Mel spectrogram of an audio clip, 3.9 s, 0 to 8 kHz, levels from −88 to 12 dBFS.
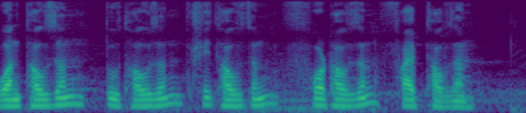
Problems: constant background noise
